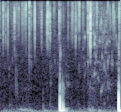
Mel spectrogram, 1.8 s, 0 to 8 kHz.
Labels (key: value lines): label: biophony, double pulse
recorder: SoundTrap 300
